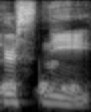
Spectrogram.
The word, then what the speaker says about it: snickersnee: But yeah, so snickersnee. Is that correct? Am I pronouncing it? Snickersnee.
